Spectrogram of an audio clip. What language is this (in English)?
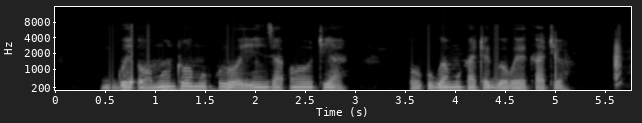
Ganda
